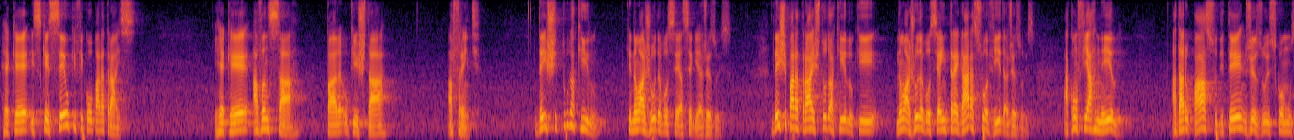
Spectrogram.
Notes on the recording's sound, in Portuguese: no culto presencial e transmitido ao vivo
